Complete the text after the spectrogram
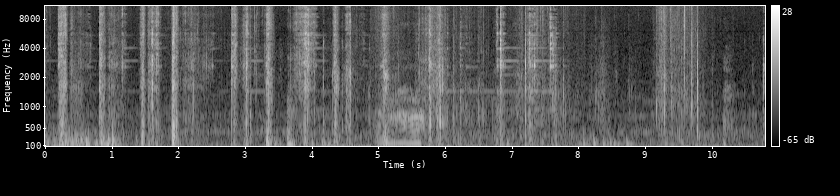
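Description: A small hoe chops and scrapes into dry, stony soil.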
